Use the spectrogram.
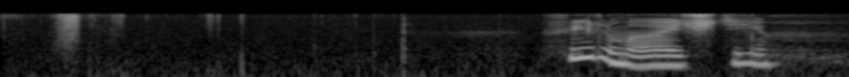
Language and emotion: Russian, sad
